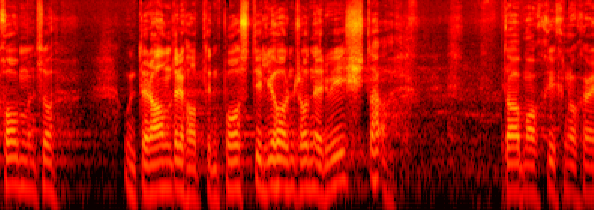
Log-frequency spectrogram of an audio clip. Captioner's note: laughs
